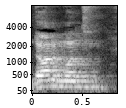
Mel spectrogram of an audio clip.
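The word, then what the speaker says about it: ἐνδυναμοῦντι: The word in Greek is Endonamounti. It almost sounds Italian. Endonamounti.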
